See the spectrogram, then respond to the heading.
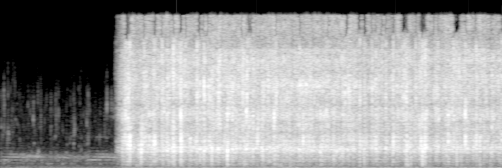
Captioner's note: sausages sizzling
